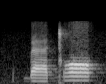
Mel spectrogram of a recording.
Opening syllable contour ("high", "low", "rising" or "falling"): low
